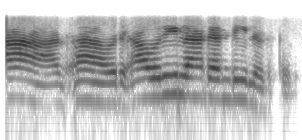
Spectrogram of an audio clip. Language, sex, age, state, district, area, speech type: Malayalam, female, 45-60, Kerala, Wayanad, rural, conversation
